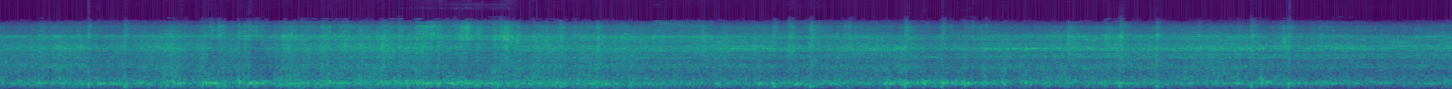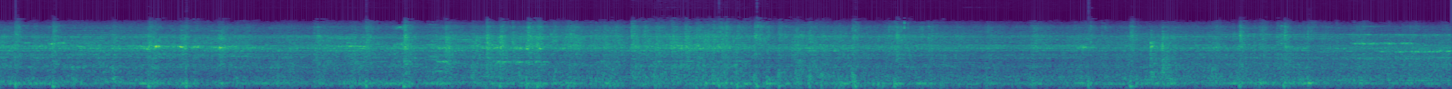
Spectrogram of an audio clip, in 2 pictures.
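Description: Indian Railways passenger coaches passing close by at speed: a steady loud rumble, with the wheels clattering over the rail joints in a stream of sharp clicks.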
